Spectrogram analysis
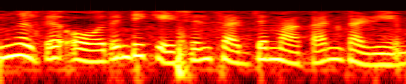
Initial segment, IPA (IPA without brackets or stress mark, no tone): ŋː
